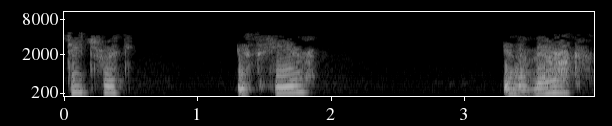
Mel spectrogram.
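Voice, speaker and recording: An actress playing a guarded, anxious middle-aged socialite with a secret in a 1970s radio drama, speaking in a clipped, defensive, emotional way. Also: female voice, fairly high pitch, takes it slowly, breathy edge, full character voice. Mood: wary, shaken. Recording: muffled tinny old radio broadcast.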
